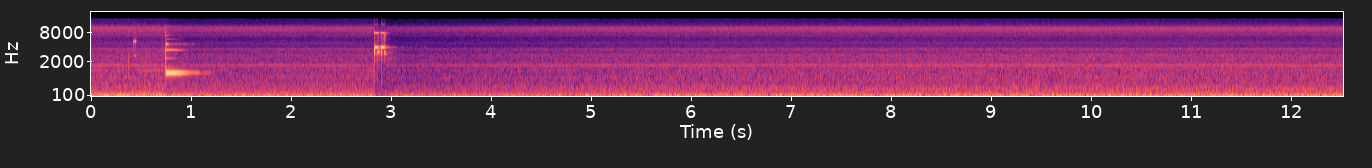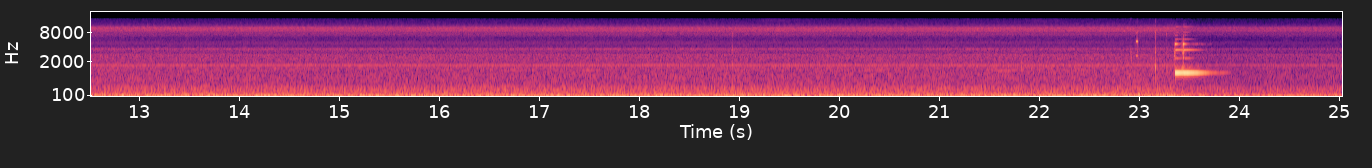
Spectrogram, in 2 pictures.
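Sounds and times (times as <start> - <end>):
faint high whines: 0.4 - 1.2, 2.8 - 3.1, 22.9 - 24.0.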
